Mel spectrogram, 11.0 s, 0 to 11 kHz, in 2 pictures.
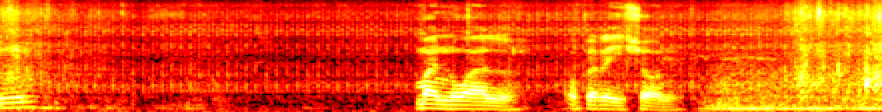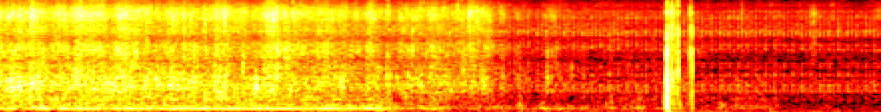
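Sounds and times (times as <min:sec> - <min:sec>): washing machine motor hum: 0:00.0 - 0:11.0
water sloshing in tub: 0:04.4 - 0:10.3.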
